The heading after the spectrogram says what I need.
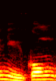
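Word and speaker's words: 女红: 啊，云髻掌呢，写女工，这红要念成工，对不对啊？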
